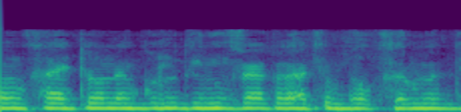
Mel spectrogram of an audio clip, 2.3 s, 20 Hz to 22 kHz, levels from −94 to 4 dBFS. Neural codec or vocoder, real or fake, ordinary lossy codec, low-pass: codec, 24 kHz, 3 kbps, HILCodec; fake; MP3, 48 kbps; 7.2 kHz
